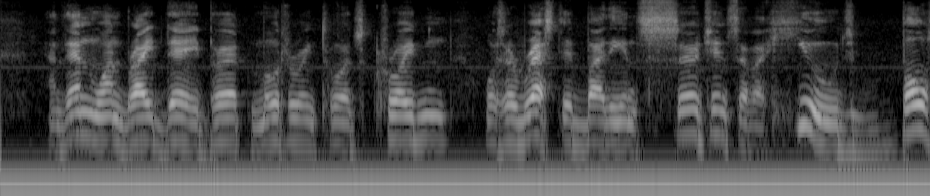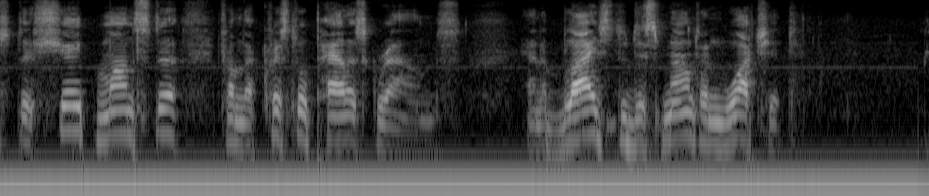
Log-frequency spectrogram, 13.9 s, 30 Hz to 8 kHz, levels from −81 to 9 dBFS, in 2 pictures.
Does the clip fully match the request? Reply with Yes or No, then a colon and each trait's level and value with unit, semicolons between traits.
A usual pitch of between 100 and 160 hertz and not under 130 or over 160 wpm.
Yes: medium, 140 Hz; average, 140 wpm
